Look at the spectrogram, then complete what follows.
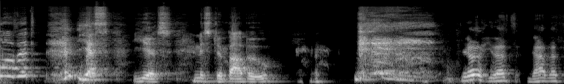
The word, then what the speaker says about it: Baboo: it yes yes mr babu you know that's that that's the first time you've actually pronounced my last name right is it is it baboo yes do you want to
